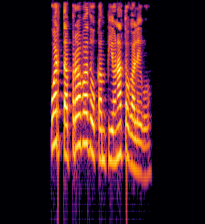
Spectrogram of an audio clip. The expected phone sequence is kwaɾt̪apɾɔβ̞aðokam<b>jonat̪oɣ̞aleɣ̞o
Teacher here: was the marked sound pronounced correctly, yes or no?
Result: no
